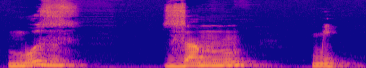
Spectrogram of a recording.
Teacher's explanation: میم کو پہلے زا سے ملانا ہے، اور پھر زا کو دوبارہ میم سے یعنی اس کے آگے والے میم سے تشدید کے ساتھ ملانا ہے، مزمی، یعنی زا درمیان والا زا جو ہے یہ دو دفعہ پڑھا جانا ہے، اور پھر زا کے بعد والی جو میم ہے یہ بھی دو دفعہ پڑھی جانی ہے۔ پہلے والے میم کو زا سے ملانا ہے، پھر زا کو اس کے آگے والے میم سے ملانا ہے، مزمی۔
